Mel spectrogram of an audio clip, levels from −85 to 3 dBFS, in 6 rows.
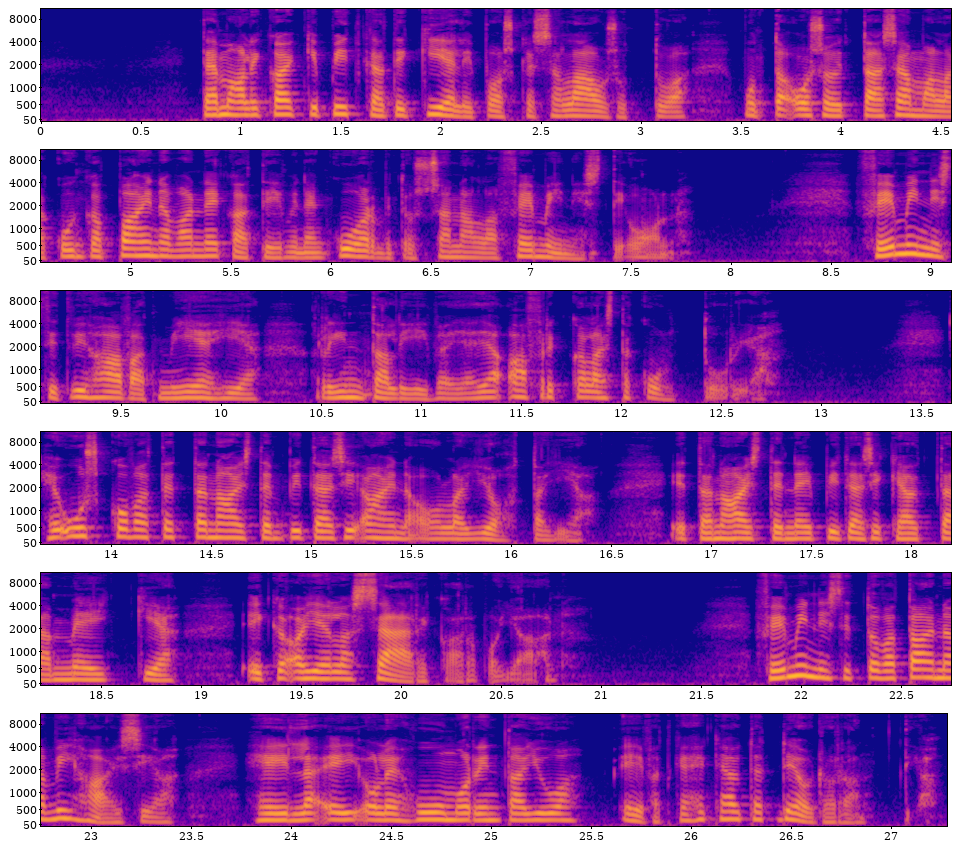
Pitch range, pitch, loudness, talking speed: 160-200 Hz, 180 Hz, -20 LUFS, 115 wpm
